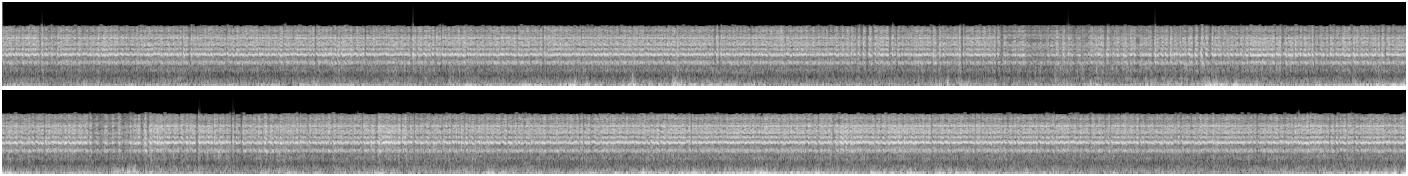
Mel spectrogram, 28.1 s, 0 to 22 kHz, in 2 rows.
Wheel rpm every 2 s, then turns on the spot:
170, 170, 170, 170, 170, 160, 170, 160, 170, 170, 170, 170, 170, 170.
none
